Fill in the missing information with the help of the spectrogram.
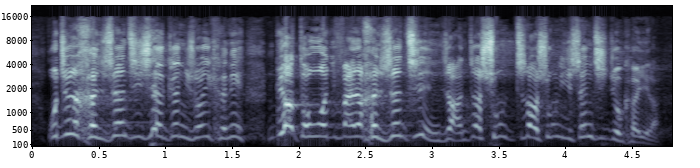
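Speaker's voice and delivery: worked-up rant, high and loud; high-pitched, indignant tirade; very angry. Acted. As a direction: vent furiously at a friend.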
